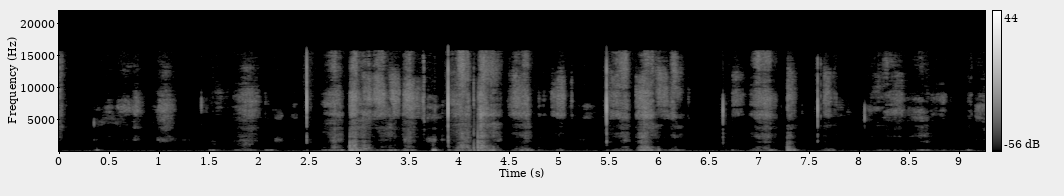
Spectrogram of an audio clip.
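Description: Long white acrylic nails tap and scratch across the glossy cover of a paperback copy of *The Grapes of Wrath*. Quiet, crisp clicks and dry scraping strokes follow one another, with brief sharp taps standing out over a soft rubbing texture.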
